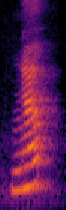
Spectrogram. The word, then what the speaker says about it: ngáp: Ngáp, dấu sắc.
